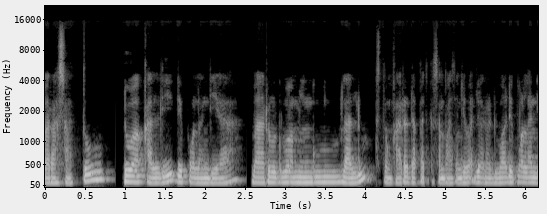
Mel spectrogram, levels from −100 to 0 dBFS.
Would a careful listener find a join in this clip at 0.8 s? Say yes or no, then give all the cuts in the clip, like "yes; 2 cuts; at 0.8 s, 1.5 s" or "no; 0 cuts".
yes; 3 cuts; at 0.8 s, 2.4 s, 4.1 s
